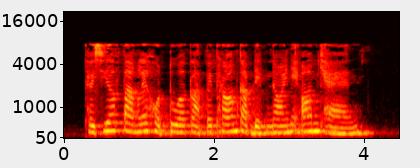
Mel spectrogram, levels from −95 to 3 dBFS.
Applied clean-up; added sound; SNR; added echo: none; none; none; none.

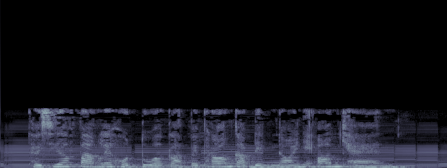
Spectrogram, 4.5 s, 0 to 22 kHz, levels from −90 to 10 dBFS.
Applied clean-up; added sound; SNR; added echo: none; Wind instrument, woodwind instrument; 15 dB; none.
